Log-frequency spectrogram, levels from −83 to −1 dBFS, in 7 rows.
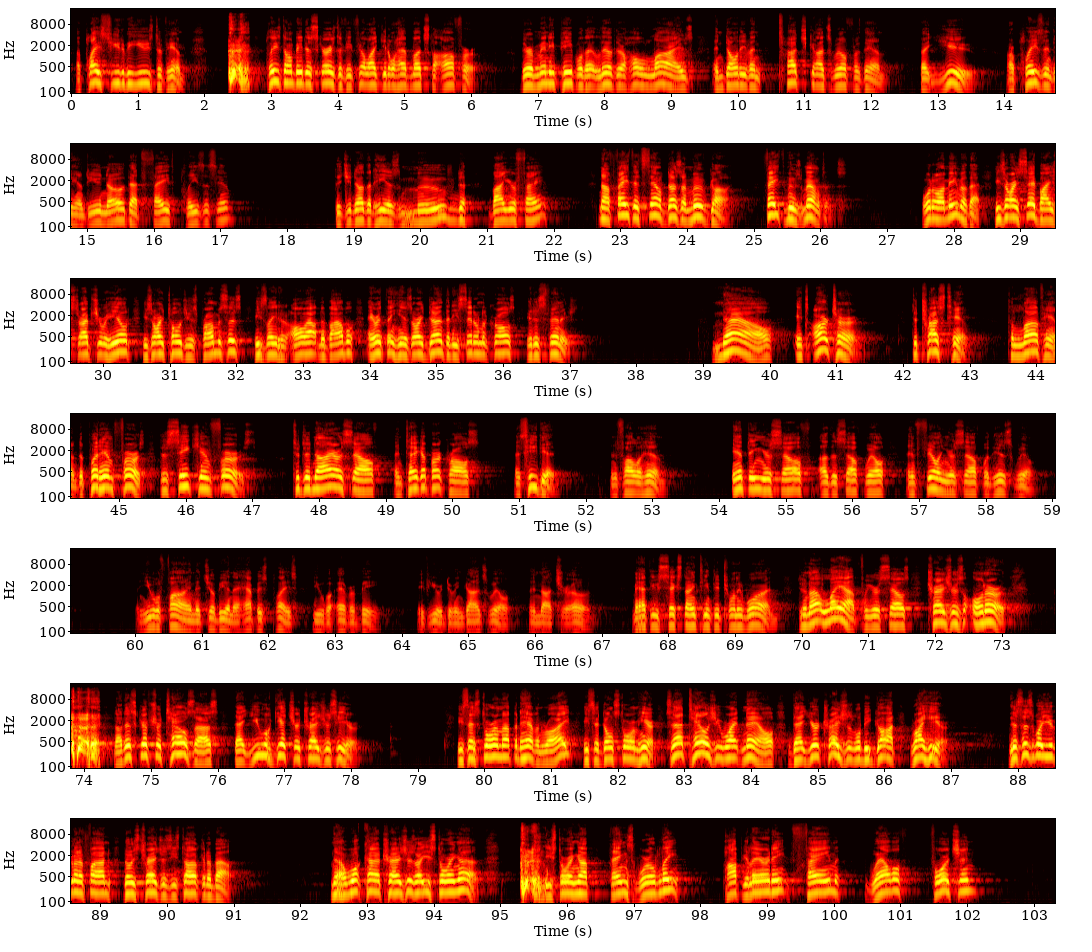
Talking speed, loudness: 155 wpm, -28 LUFS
